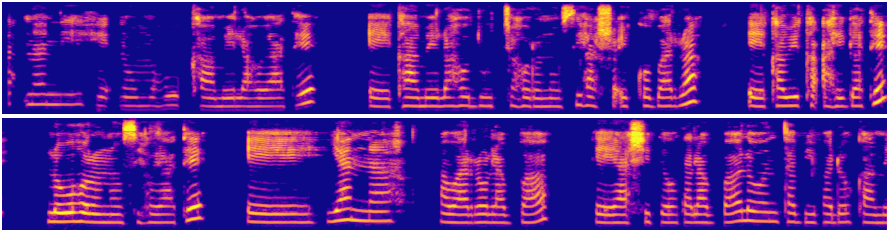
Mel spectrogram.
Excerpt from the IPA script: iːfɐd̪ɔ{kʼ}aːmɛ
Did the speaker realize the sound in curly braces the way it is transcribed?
no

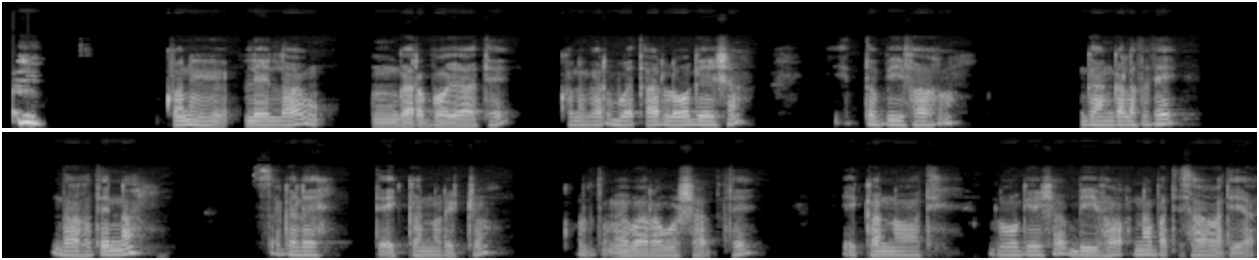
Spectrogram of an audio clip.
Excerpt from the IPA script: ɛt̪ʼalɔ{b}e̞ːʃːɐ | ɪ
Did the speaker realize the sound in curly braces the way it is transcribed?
no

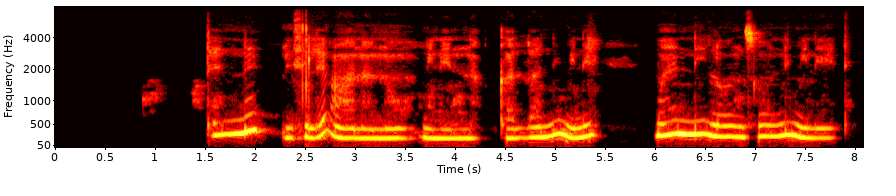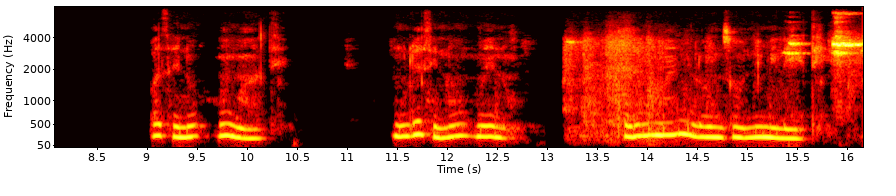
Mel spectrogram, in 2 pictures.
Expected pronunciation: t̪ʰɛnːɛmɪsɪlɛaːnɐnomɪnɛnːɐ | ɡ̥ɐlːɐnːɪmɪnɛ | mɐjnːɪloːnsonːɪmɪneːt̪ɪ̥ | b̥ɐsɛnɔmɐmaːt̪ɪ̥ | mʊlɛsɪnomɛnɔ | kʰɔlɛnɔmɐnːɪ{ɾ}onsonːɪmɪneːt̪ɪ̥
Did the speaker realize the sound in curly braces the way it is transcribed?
no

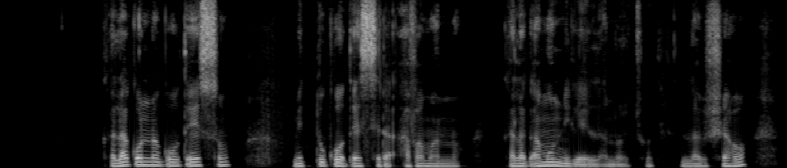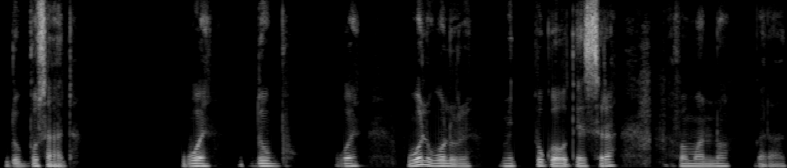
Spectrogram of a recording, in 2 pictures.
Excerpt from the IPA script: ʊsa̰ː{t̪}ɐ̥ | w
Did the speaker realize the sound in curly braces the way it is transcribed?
no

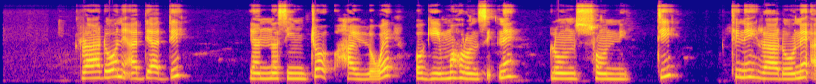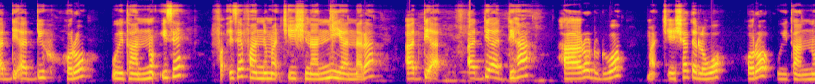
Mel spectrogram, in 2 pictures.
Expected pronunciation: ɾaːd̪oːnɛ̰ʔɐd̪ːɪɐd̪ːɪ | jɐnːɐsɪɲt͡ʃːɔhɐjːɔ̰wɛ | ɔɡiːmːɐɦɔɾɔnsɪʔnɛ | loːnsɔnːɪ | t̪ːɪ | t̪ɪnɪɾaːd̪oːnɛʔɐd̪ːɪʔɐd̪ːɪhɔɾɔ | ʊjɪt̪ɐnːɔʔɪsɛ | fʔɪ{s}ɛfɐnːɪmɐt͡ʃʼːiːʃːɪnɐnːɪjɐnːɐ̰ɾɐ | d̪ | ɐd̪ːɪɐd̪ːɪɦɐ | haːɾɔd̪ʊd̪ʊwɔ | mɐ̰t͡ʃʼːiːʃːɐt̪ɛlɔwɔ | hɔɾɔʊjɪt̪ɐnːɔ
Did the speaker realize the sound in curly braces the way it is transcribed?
yes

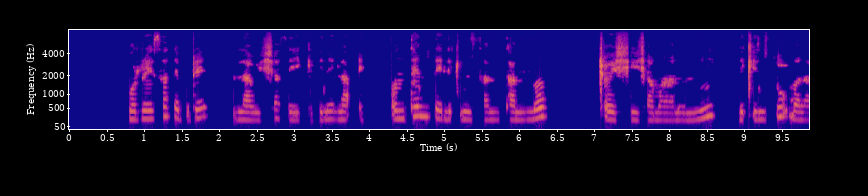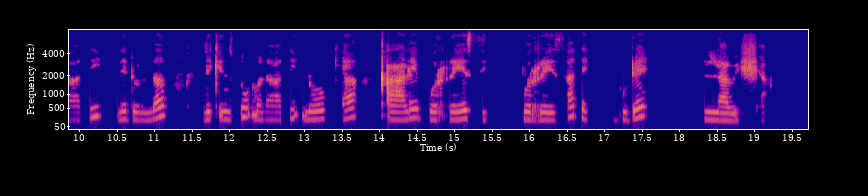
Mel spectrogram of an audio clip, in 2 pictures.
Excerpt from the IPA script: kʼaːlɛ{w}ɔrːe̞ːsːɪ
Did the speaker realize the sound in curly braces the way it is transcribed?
no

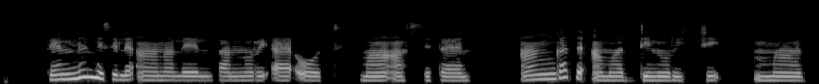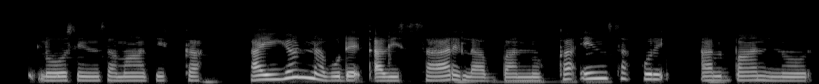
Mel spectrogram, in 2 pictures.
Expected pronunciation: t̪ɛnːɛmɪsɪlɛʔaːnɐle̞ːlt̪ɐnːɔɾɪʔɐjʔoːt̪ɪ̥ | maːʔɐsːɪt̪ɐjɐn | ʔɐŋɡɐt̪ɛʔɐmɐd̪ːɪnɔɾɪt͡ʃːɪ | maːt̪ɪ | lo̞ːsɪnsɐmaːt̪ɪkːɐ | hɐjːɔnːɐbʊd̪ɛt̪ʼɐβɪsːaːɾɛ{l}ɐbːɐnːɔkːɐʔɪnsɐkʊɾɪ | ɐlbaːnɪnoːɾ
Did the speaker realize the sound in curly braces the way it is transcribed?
yes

